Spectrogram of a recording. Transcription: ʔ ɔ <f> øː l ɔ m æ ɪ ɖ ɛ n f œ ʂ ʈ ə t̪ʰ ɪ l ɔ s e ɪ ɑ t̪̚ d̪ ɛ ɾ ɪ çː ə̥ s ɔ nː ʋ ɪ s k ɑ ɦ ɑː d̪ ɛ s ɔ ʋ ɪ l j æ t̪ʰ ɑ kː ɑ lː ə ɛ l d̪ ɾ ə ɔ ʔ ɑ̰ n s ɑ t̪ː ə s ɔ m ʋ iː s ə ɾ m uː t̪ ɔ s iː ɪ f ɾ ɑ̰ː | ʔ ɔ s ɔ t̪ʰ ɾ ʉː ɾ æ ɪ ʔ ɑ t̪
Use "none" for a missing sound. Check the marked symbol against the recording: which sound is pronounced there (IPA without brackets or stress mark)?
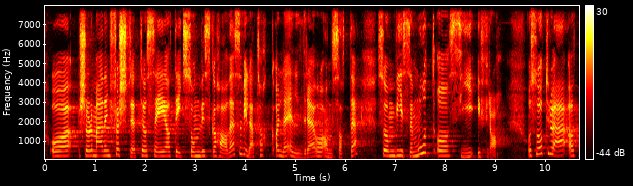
ʂ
